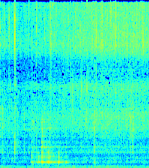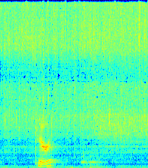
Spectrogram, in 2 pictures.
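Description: Oil sizzling in a hot wok as chopped green beans go in on top of scrambled egg. The sizzle is an even hiss that grows louder over the first couple of seconds, with a few light clicks.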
